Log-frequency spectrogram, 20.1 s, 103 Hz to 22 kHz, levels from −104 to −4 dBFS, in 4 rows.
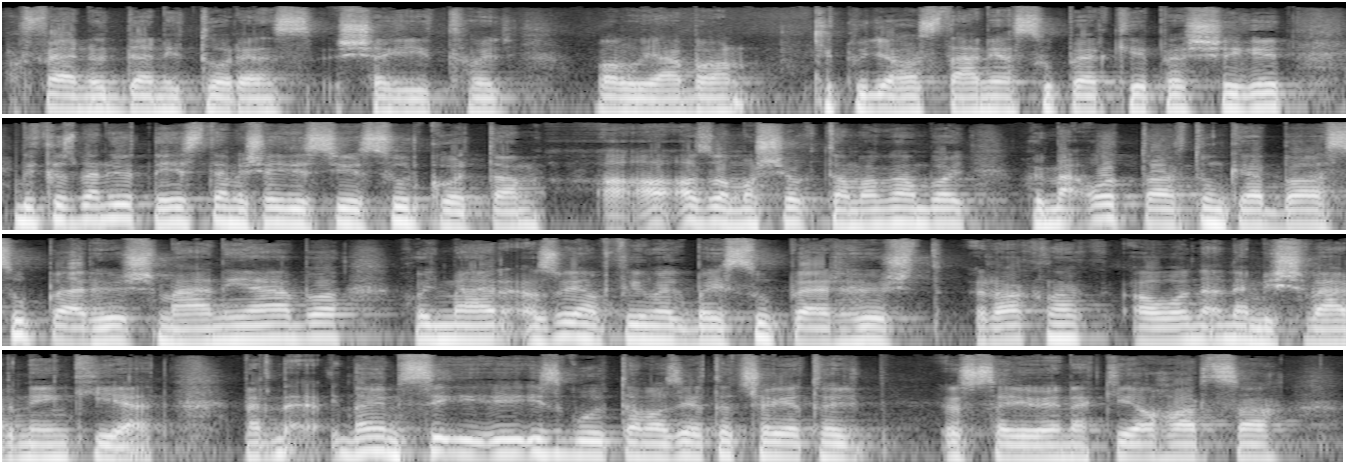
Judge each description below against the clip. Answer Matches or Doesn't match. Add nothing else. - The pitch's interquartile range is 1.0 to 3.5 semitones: Matches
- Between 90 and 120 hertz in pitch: Doesn't match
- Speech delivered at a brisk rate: Matches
